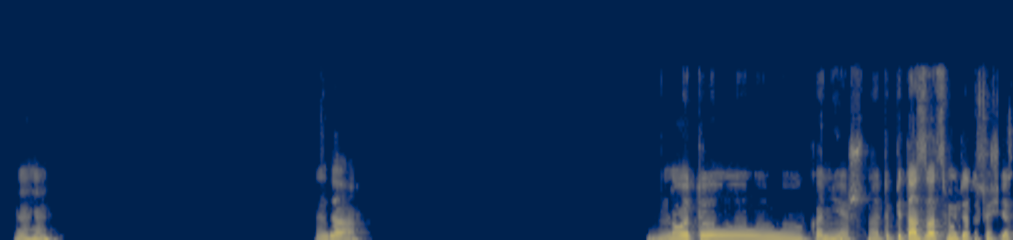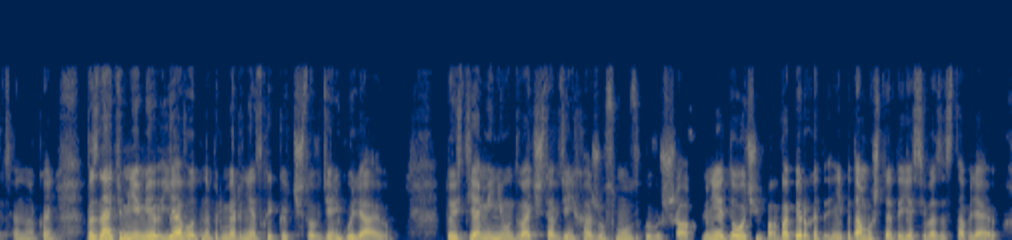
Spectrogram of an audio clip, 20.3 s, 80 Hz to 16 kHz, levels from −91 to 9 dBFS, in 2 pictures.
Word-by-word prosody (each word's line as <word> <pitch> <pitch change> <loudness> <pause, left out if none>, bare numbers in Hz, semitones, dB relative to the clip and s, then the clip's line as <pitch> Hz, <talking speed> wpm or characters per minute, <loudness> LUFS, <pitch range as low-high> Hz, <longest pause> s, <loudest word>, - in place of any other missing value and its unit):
Мгм. 175 +7 -4 2.6
Да. 145 -5 -3 2.9
Ну, 170 +1 -1
это, 250 +3 0
конечно, 195 - -4
это 90 - -7
15-20 210 +1 +5
минут- 210 -1 +1
это 200 0 -1
существенно. 175 - -8
Ко 165 +1 -6 0.3
вы 185 - +4
знаете, 255 - +5
у - - +4
меня 205 +2 +5
я 205 +3 +6
вот, 240 -2 +1
например, 180 -1 -2
несколько 185 -2 -3
часов 160 -1 -6
в - - -9
день 185 +6 -1
гуляю, 145 -11 0 0.5
то 165 - +1
есть 170 0 -1
я 170 - +7
минимум 190 +1 0
2 165 0 +2
часа 165 +1 -3
в - - -8
день 185 +3 -3
хожу 195 +4 -4
с 255 - -18
музыкой 170 -5 -4
в - - -9
ушах. 140 -4 -3
Мне 165 +5 +1
это 215 +3 +3
очень 195 -4 +2
по 155 - -3
во-первых, 225 +8 +4
это 205 - -5
не 160 +1 -4
потому, 170 +7 +2
что 240 - -3
это - - -3
я 140 -1 -1
себя 140 -1 -4
заставляю, 140 -1 -4
180 Hz, 145 wpm, -24 LUFS, 160-215 Hz, 2.9 s, я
